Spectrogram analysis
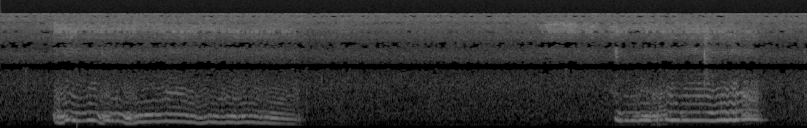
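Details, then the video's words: Sleeping dachshund snoring indoors, two long nasal snores with a whining, harmonic tone, the first lasting about two and a half seconds, the second about one and a half, separated by quiet, over a steady faint electrical hum. "My dachshund snoring like a big dog!"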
